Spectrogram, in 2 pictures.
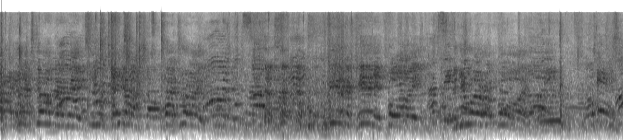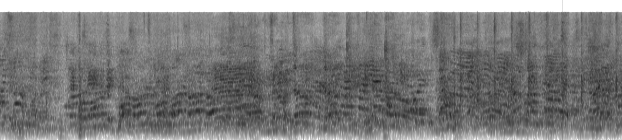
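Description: A crowd chatters and calls out in an echoing hall.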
